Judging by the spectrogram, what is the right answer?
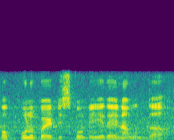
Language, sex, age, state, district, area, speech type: Telugu, male, 30-45, Andhra Pradesh, Konaseema, rural, read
